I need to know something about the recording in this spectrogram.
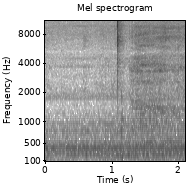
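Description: A steady low hum in a quiet room, with a single sharp click about a second in.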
